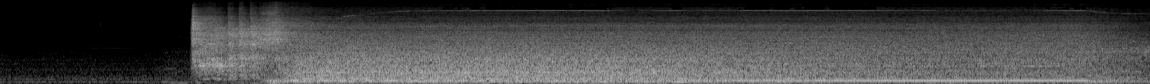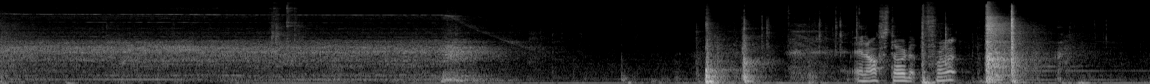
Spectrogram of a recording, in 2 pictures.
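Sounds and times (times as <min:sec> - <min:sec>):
car engine idling: 0:01.9 - 0:11.8.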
